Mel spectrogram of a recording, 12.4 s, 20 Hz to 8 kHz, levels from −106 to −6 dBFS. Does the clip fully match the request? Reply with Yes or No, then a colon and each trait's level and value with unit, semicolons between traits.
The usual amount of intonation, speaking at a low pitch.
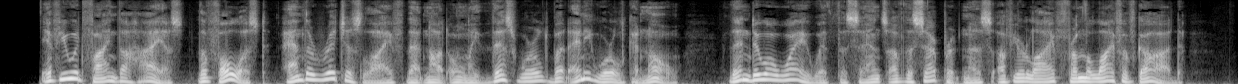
No: wide, 8.3 semitones; low, 120 Hz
